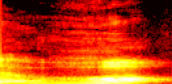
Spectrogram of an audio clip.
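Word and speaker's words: ر: ha ha celui-là c'est ro ro souvent quand les élèves comprennent pas je rajoute un o ici vraiment c'est ro c'est ro ro vous gardez bien la bouche comme ça ro ro c'est Ro et ça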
